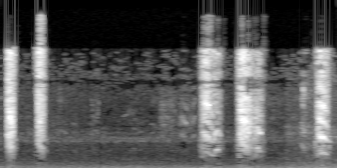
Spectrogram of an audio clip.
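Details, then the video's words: Female Double-collared Seedeater calls, played to stimulate males to sing: five short, high, sharp chips, two close together, then a pause and three more, over a quiet background. "Piado de Fêmea de Coleiro para Esquentar Coleiro frio"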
